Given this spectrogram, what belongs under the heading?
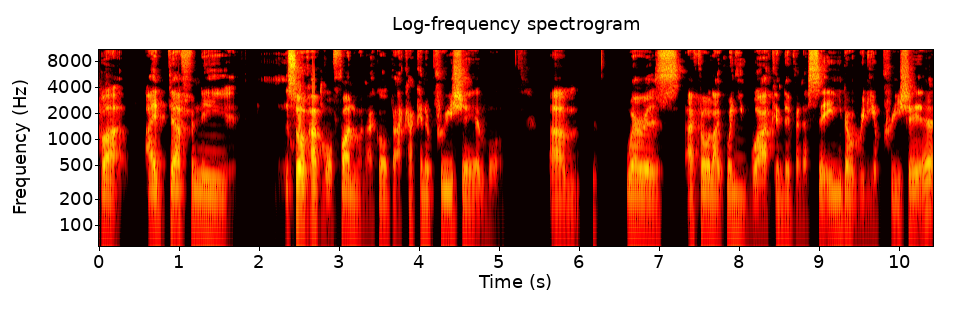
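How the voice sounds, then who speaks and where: A man with a British accent at a medium pitch and fairly quick pace, fairly even intonation, big swings in loudness, and a dry, close sound with no echo. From London, England. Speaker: software engineer and startup founder. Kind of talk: podcast interview. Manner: casual, with many fillers and repetitions.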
